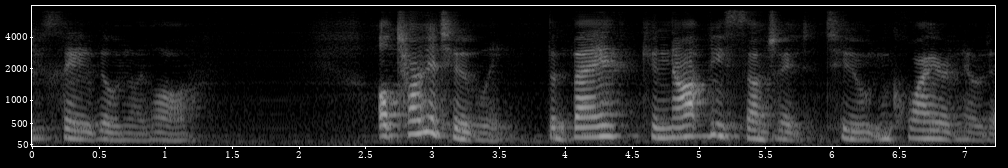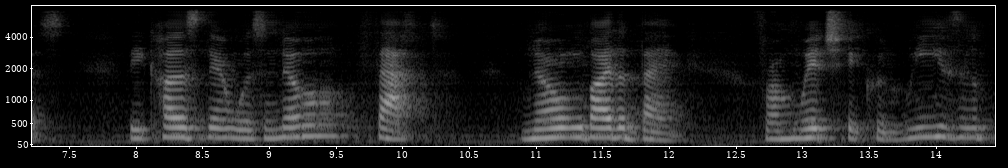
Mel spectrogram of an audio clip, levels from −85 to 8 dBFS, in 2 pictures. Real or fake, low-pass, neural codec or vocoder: fake; 7.2 kHz; codec, 16 kHz, about 1 kbps, DyCAST, with the encoder's durations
